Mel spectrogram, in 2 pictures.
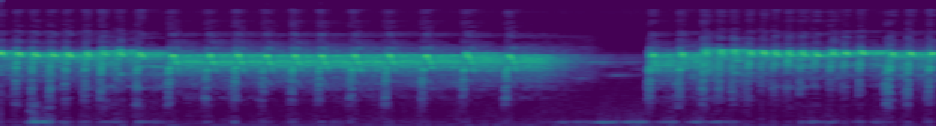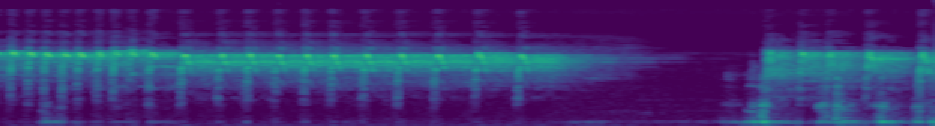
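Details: Long rapid ticking runs from a grey-cheeked bulbul singing the lively ngetik ngipik style used to train other cage birds, two sustained trills separated by a pause and ending with a rougher burst.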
